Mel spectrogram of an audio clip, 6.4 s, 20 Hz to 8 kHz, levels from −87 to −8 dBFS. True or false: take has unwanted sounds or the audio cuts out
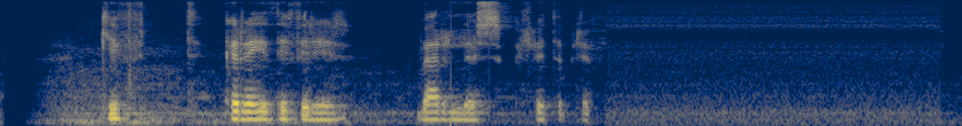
false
